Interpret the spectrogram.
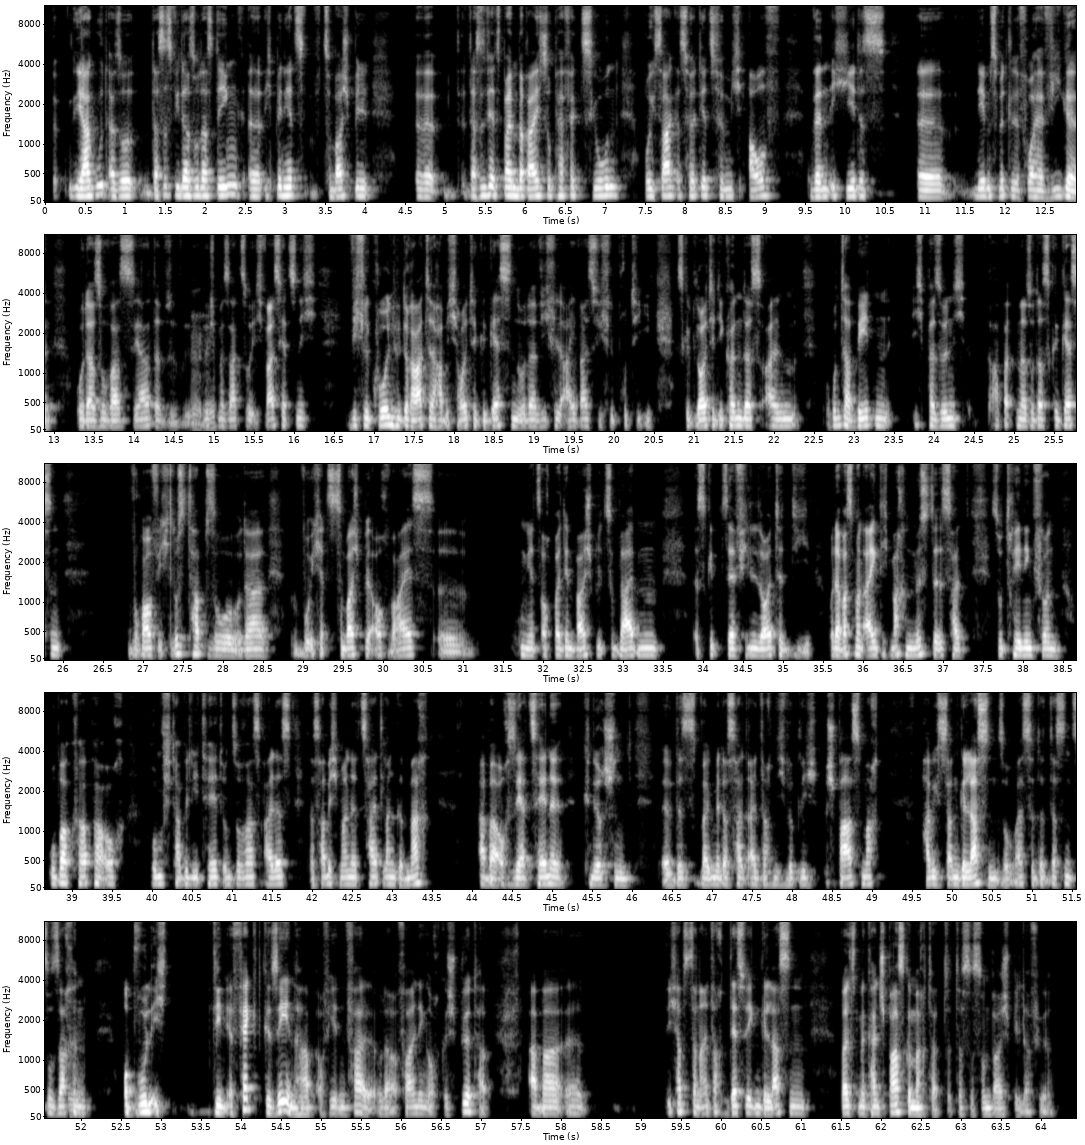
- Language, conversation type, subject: German, podcast, Wie findest du die Balance zwischen Perfektion und Spaß?
- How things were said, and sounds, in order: none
